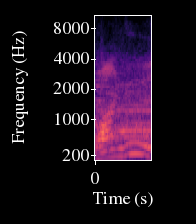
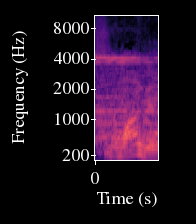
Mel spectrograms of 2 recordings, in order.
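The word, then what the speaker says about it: Nwangwu: It was nice to have Kenny Nwangu, is that how you pronounce it, from Iowa State back and return kicks. Nwangu, I believe that's correct.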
